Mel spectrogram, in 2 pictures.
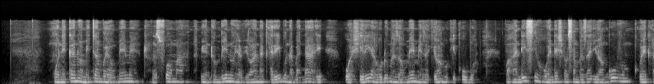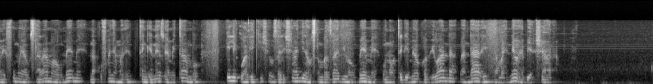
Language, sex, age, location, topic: Swahili, male, 18-24, Dar es Salaam, government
